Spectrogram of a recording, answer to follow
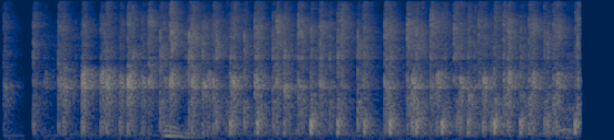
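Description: Applause: many quick, irregular hand claps that cut off suddenly near the end.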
